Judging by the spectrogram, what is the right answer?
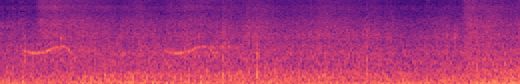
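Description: Steady low rumble of canal taxi boats' engines mixed with wind buffeting the microphone. A bird gives a short rising-and-falling whistle twice in the first two and a half seconds.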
